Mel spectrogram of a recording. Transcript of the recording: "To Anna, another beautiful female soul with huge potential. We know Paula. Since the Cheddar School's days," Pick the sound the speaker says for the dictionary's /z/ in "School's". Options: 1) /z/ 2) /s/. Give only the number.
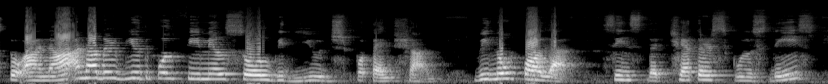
2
